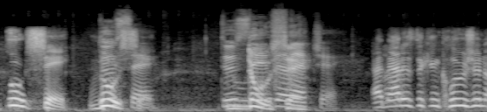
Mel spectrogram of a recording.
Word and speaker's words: dulce de leche: That is the proper pronunciation if you're gonna use dulce. In Dulce de Spanish, leche. it's dulce. Dulce. Dulce Dulce. de leche.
